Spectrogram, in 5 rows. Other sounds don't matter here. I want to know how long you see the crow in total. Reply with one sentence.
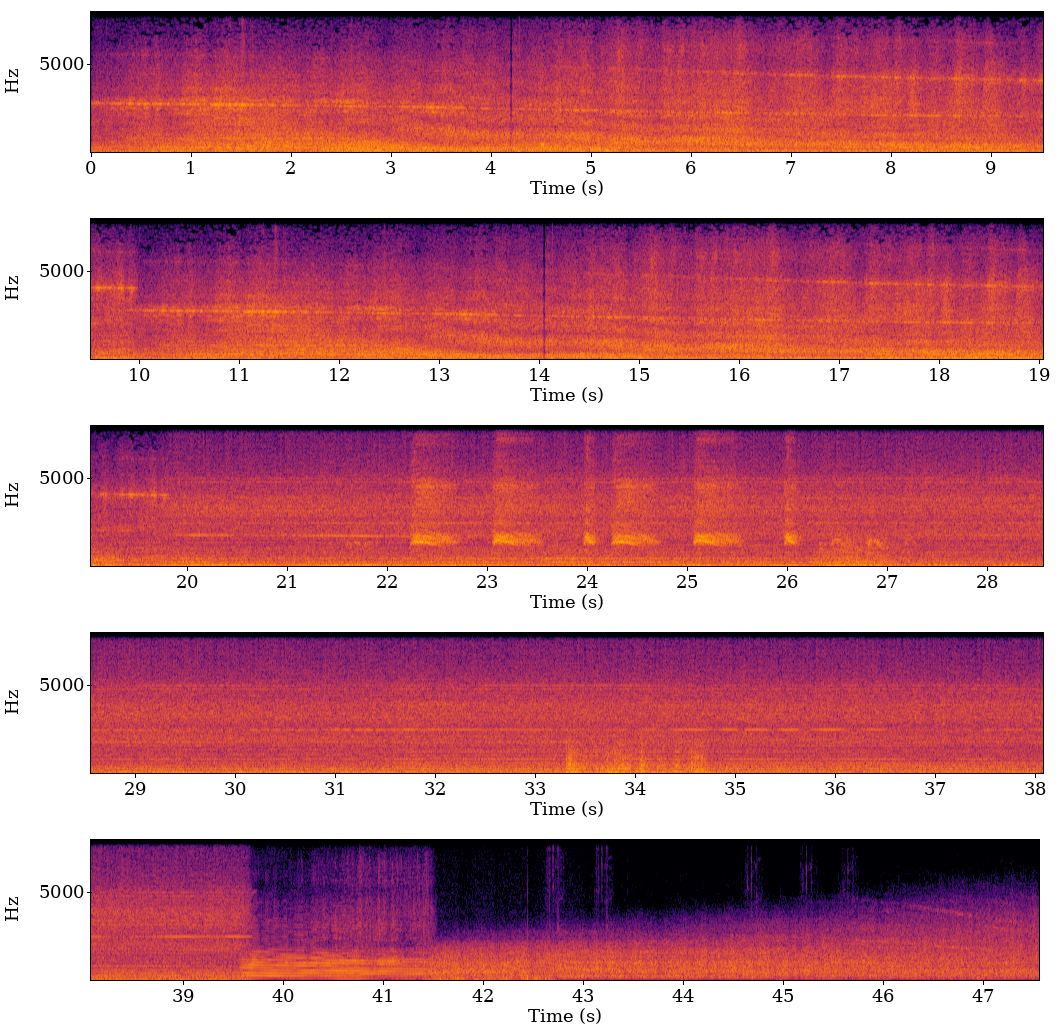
The crow can be heard for 6 seconds in total.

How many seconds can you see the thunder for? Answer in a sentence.
You can hear the thunder for 8 seconds altogether.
